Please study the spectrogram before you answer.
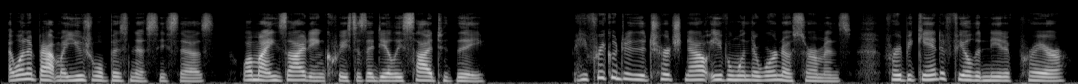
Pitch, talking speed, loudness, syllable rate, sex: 190 Hz, 210 wpm, -20 LUFS, 6.1 syllables/s, female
